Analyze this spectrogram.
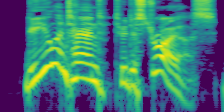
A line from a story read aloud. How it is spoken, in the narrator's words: Briggs asked harshly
